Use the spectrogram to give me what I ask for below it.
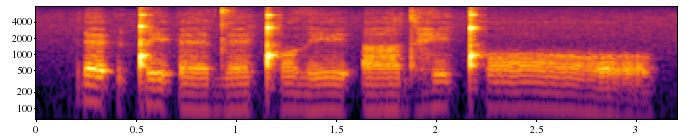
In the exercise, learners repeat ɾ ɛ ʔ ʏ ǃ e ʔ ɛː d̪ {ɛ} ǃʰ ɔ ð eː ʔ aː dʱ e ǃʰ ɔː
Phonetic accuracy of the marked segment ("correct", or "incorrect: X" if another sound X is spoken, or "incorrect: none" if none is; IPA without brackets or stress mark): incorrect: ɛː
